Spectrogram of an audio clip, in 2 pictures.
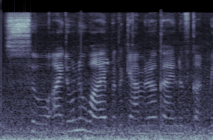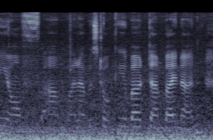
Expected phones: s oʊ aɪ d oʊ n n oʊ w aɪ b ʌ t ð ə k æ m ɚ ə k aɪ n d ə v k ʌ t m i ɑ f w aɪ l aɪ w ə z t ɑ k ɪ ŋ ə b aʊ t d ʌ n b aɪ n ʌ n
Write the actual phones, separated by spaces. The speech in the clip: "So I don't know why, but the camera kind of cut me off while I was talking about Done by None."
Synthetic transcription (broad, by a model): s oʊ aɪ d oʊ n n oʊ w aɪ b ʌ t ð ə k æ m ɚ ə k aɪ n d ə v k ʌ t m i ɑ f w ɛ n aɪ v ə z t ɑ k ɪ ŋ ə b aʊ t d ʌ n b aɪ n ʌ n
